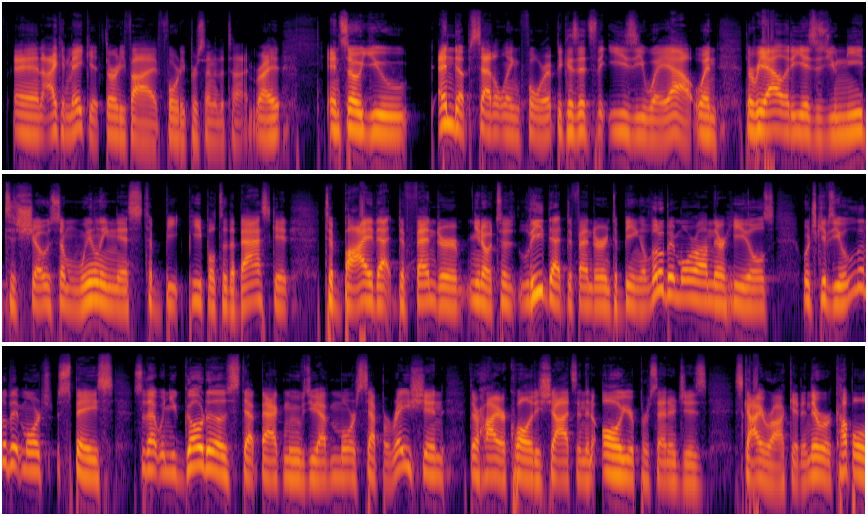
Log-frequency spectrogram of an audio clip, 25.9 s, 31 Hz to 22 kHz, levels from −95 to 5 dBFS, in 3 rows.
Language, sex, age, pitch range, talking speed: English, male, 20-39, 120-145 Hz, 225 wpm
